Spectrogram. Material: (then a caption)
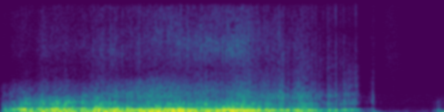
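Foam. Long nails scratch and rub a soft black foam windscreen covering a microphone head. This produces a dense, low, rumbling scratch with a steady hum-like tone. It holds loud for about three and a half seconds, then drops away to near silence with a faint brush at the very end.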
